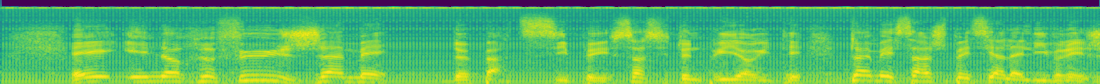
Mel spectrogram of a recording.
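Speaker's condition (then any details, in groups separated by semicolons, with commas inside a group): No condition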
